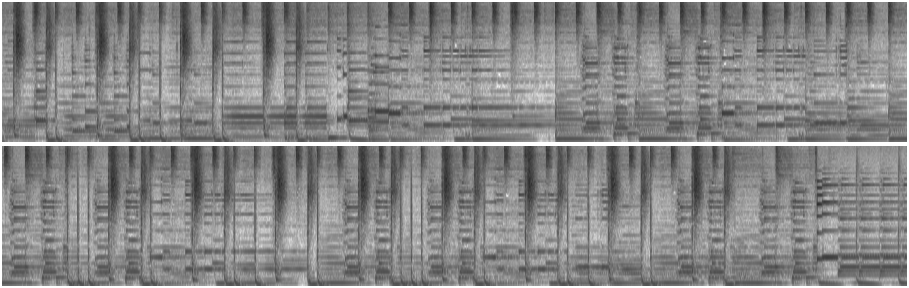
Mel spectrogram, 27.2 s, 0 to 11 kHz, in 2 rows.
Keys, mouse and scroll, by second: 2.8 ctrl+click, 5.1 space, 6.2 space, 10.2 s, 18.9 s, 22.7 typing.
